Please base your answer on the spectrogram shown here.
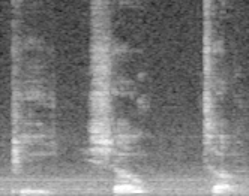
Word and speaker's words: Peixotto: to pronounce the x because the x is silent it's pronounced p show tough piece man fire fire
